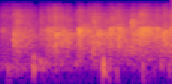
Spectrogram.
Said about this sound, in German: Ja, damit möchte ich den Vortrag erstmal schließen und wir können dann ins Gespräch übergehen. Sie dürfen applaudieren.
